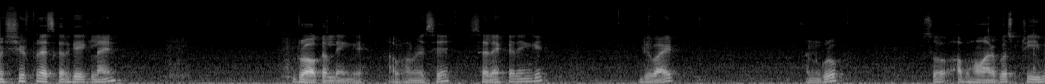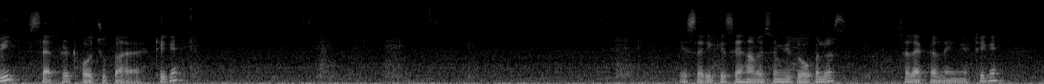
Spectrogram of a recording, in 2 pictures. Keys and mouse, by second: 0.2 shift+click, 7.0 right click, 19.2 right click, 19.5 space, 19.7 click, 19.7 click, 19.8 click, 19.9 space, 20.0 space.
